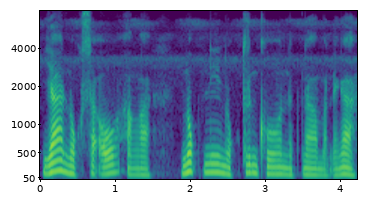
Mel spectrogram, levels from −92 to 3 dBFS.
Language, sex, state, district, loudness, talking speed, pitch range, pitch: Garo, male, Meghalaya, North Garo Hills, -21 LUFS, 100 wpm, 110-140 Hz, 120 Hz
